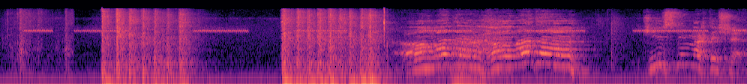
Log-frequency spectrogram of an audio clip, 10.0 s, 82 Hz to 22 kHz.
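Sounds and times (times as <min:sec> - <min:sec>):
faint steady hum: 0:00.0 - 0:09.9
heavy knocking from a door knocker at night: 0:01.3 - 0:02.7, 0:03.8 - 0:05.1
people talking: 0:05.4 - 0:07.9, 0:08.6 - 0:09.9.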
